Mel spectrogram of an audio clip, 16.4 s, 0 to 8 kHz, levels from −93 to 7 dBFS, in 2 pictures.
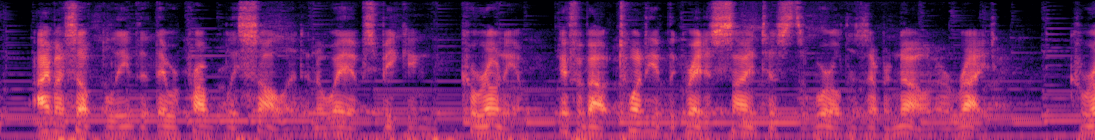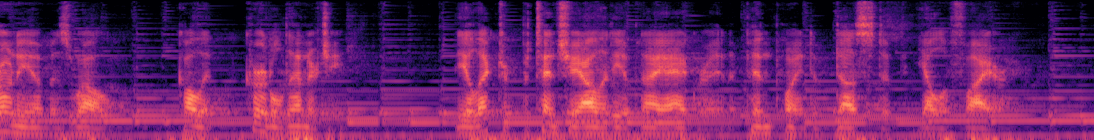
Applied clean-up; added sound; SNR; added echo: none; Plucked string instrument; 14 dB; reverberation time 1.5 s.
